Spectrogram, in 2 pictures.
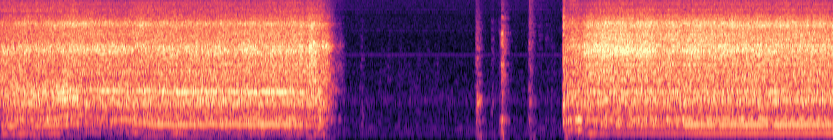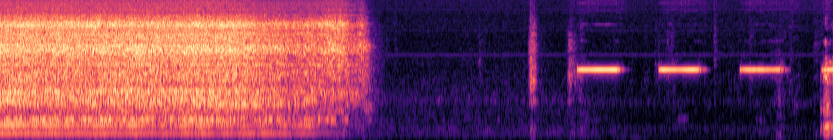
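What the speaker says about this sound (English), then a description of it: "I'm going to just put that in the blender." Blender whirring at a steady high speed while blending for mac and cheese, two long bursts of roughly four and eight seconds separated by silence, followed by short electronic beeps.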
